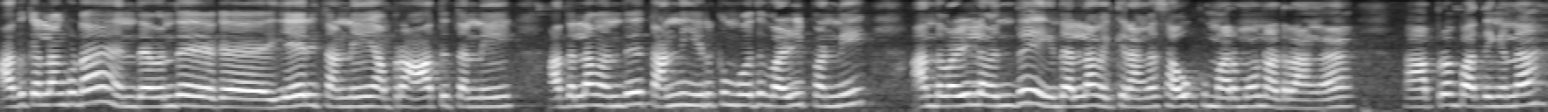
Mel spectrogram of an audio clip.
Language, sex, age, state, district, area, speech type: Tamil, female, 30-45, Tamil Nadu, Tiruvannamalai, urban, spontaneous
